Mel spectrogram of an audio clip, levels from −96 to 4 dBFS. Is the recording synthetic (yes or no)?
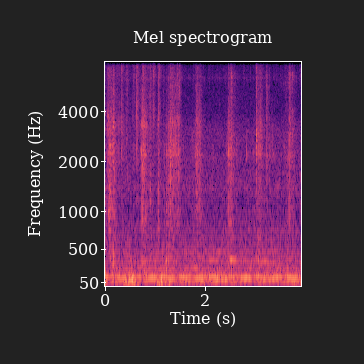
no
